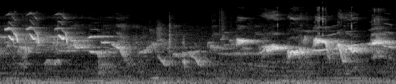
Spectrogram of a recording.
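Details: White-rumped shama stimulated into competition singing: fast scratchy warbles and high chips, easing into a quieter pause before bright, wavering whistles resume.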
